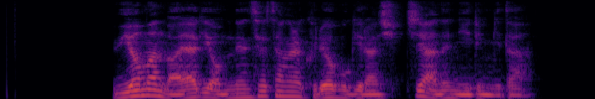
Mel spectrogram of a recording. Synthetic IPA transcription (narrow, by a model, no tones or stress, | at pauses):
ɥiɦʌmɦanmajaɡiʌmnɯnsʰe̞sʰaŋɯɭkɯɾjʌboɡiɾaɕʰi̥p̚t͡ɕ͈ianɯniɾimɲida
